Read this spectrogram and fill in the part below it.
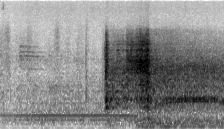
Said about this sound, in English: He puts the car into gear and drives off through some deserted loading docks beneath the grey half-light of dawn.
